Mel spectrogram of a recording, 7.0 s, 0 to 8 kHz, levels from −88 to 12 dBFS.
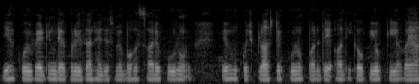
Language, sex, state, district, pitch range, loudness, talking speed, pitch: Hindi, male, Bihar, Purnia, 110-120 Hz, -40 LUFS, 165 wpm, 115 Hz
